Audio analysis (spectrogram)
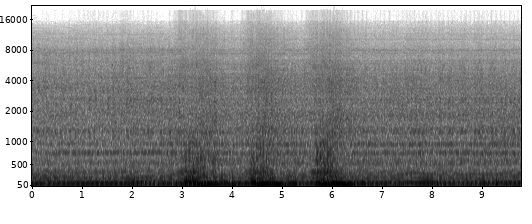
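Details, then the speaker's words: Rover 416 GTi non-runner that had previously cut out, starting after a new part was fitted: uneven, stumbling idle with an irregular beat and a few throttle blips; sounds like a misfire, cause unconfirmed. "Okay, sounds a bit misfirey."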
